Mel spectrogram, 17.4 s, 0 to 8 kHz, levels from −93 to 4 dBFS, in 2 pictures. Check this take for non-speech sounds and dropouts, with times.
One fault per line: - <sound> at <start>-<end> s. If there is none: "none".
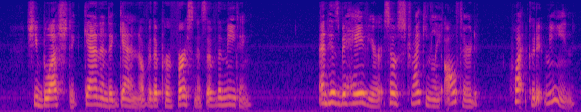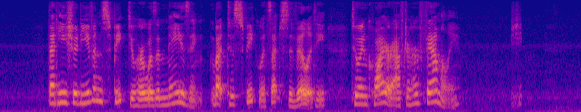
- laugh at 16.4-16.5 s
